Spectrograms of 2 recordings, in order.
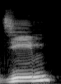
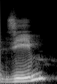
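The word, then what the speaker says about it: gym: যেমন আমরা এখানে দেখতে পাচ্ছি এটার উচ্চারণ হচ্ছে জিম। এটার উচ্চারণ হচ্ছে জিম।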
